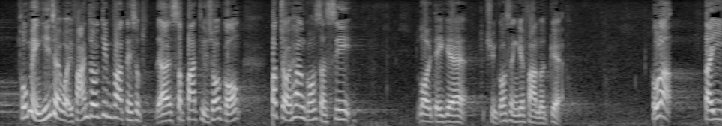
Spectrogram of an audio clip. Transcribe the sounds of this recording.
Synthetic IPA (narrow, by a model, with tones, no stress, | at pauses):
ho˨˥wmɪ˨˩ŋɦiː˨˥nt͡sɐ˨˩wɐ˨˩jfaː˨˥nt͡sɔː˨˥kiː˥mfaː˧t̚t̪ɐ˨jsɐ˨pɛː˨˧sɐ˨pːaː˧t̪ʰi˨˩wsɔː˨˥kɔː˨˥ŋ | pɐ˥t̚t͡ʃɔː˨˧jɦœː˥ŋkɔː˨˥ŋsɐ˨t̚siː˥ | lɔː˨˩jt̪e˨jkɛː˧t͡ʃʰyː˨˩nkʷɔː˧k̚sɪ˧ŋkɛː˧fa̰ː˧t̚lɵ˨t̚kɛ̰ː˧ | ho˨˥wlaː˧ | t̪ɐ˨j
